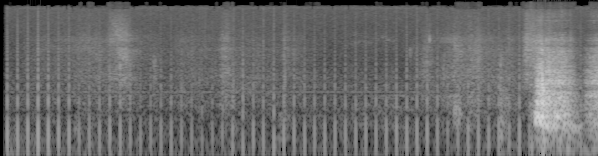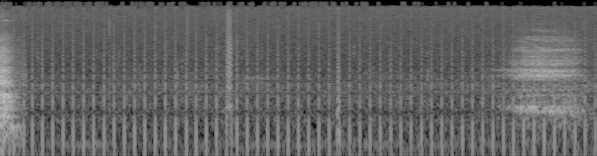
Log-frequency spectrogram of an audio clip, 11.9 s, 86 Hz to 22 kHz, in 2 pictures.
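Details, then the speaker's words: New Canon 80D with Rode mic recording too close to a home Wi-Fi router: fast, steady electronic clicking buzzes under the whole recording as the mic picks up Wi-Fi pulses; fix is keeping away from the router. "if you are recording too close to a router Wi-Fi the mic will pick up those pulses"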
